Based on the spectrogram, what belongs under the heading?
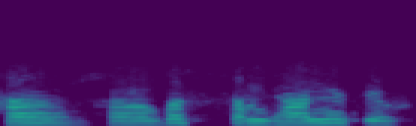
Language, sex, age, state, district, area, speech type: Hindi, female, 60+, Uttar Pradesh, Sitapur, rural, conversation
